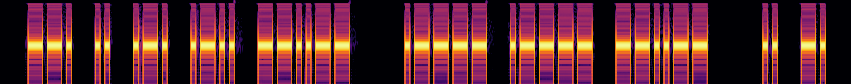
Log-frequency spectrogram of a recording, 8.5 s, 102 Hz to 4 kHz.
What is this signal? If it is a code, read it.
Morse code, heard as a keyed tone, about 25 wpm, spaced as for 20 wpm, 550 Hz. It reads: GIRL, 11, IN
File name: podcast / News headlines-1x-25x20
